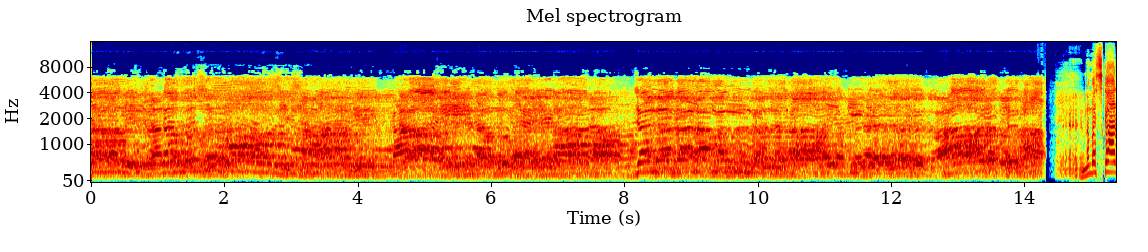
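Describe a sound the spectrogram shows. A crowd of men murmurs outdoors.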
